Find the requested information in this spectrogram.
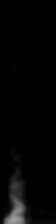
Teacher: And you don't need to say the K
